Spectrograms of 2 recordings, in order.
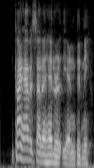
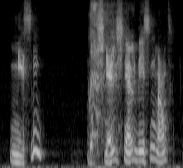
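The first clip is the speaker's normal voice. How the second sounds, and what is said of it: Mock German accent. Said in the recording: “Mason's just really difficult to say in a German accent. ... He said German accent. ... that was very clearly a Luxembourgian accent.”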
